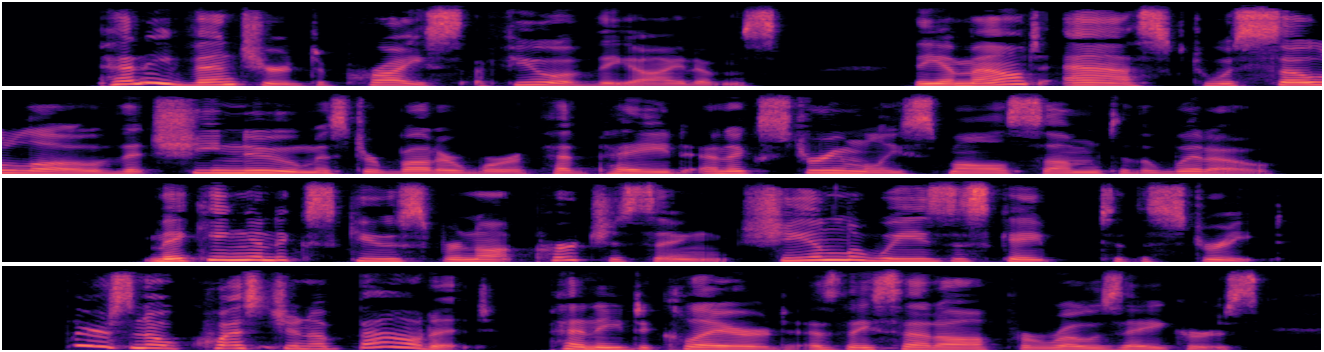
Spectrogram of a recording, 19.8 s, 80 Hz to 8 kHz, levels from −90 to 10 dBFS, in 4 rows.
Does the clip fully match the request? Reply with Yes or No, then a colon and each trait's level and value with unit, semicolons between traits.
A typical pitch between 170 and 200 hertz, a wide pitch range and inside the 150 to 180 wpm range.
Yes: medium, 185 Hz; wide, 6.5 semitones; average, 170 wpm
